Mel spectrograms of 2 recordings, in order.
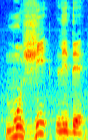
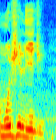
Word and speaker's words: Mugilidae: Tem o gênero Mugil, a família é Mugilidae e não Mugilide.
